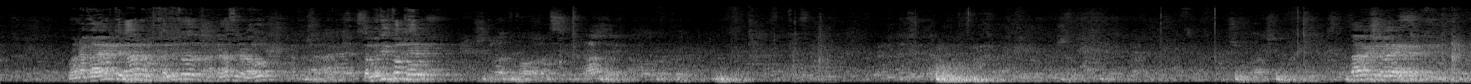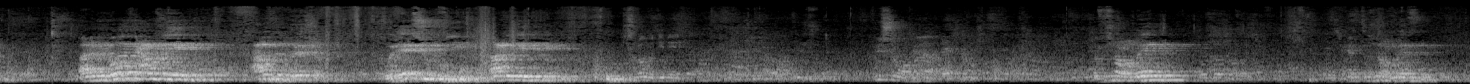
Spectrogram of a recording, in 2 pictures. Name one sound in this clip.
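A man lectures nearby, speaking at length with short pauses.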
